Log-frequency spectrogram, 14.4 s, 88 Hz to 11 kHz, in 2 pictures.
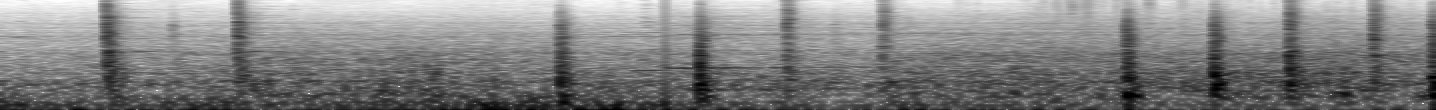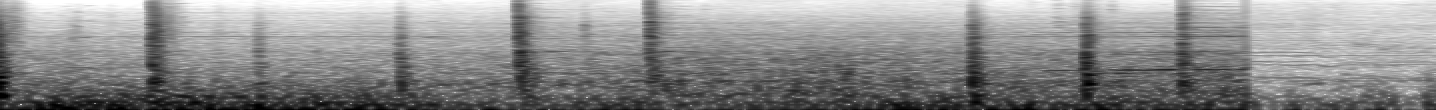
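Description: SNCF Regio 2N double-deck regional train running past, with a low rumble and many sharp, irregular wheel clicks over rail joints and points, plus a few faint squeals.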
